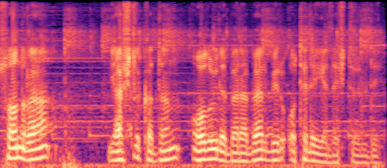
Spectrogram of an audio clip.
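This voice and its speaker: A man at a medium pitch, ordinary pitch variation, and a fairly slow pace, with music in the background. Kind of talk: news report read aloud.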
